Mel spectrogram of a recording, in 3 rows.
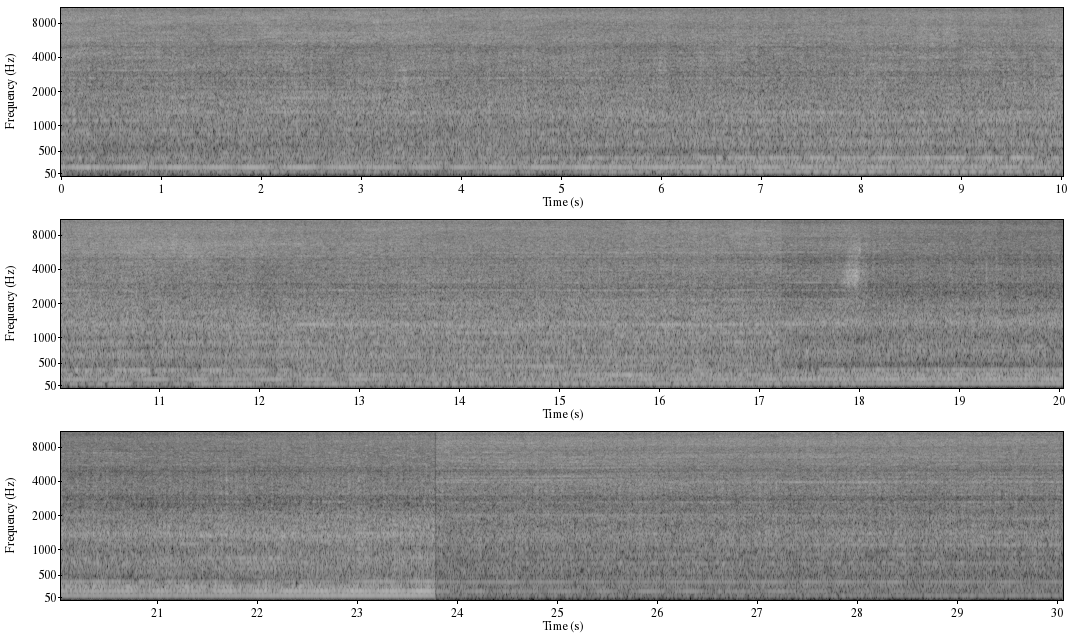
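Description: Wood-Mizer LT40 band sawmill running, a steady low engine hum under the hiss of the band blade cutting along a squared log. A little past halfway the hiss eases, with a brief tick, and about three-quarters through the low hum drops and the whole sound gets a little quieter.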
